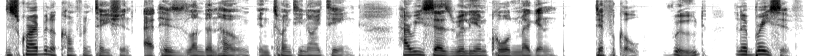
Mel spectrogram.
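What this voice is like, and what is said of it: Put-on British accent. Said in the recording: “I'm going to say it in my best British accent.”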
